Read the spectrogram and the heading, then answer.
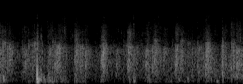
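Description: Steady audience applause welcoming two guests, a dense patter of many hands clapping at once, with a few sharper claps standing out near the start. No one speaks over it.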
